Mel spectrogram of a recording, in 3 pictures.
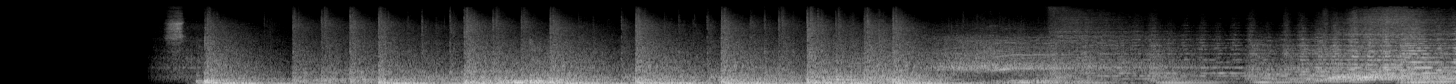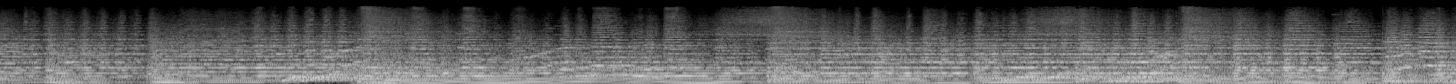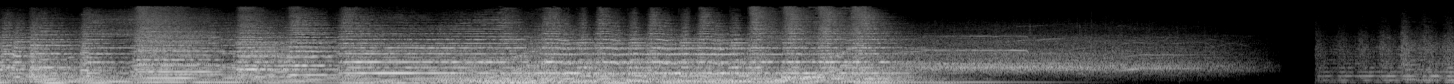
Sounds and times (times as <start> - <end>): Music: 1.8 - 39.7, 42.3 - 43.6.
